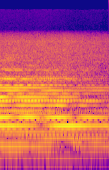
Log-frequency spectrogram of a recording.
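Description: Grand piano chord held and ringing, slowly fading away, with a quiet shift in the low notes near the end.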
